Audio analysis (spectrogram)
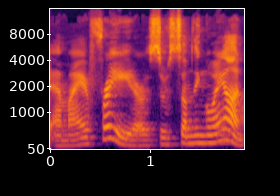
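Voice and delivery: ordinary talk, nothing marked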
